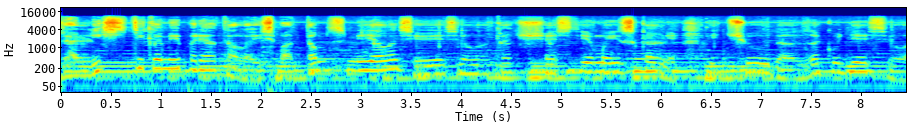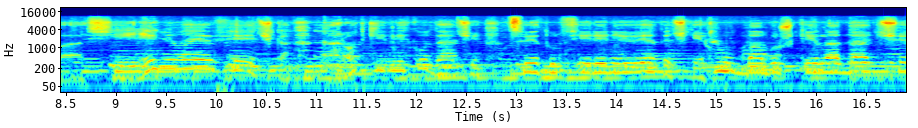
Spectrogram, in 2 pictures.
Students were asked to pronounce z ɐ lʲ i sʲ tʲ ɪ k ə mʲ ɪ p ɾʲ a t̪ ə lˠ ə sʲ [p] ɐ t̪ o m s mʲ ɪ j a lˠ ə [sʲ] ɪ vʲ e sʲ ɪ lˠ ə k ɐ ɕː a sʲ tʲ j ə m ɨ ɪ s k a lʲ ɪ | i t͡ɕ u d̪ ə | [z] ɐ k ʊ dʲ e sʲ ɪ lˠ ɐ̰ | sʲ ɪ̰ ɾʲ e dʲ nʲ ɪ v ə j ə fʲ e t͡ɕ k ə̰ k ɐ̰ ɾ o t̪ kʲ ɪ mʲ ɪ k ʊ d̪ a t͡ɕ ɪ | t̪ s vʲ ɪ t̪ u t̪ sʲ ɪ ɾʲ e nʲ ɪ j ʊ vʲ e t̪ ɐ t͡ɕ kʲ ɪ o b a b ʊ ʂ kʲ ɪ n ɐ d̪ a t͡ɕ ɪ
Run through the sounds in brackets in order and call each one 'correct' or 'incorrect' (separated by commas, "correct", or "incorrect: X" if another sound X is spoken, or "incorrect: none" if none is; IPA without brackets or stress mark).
correct, correct, correct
